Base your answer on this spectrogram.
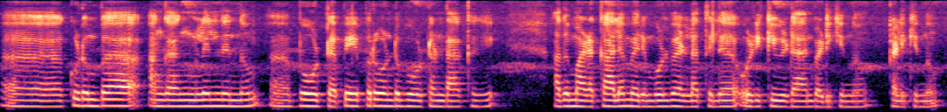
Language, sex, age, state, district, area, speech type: Malayalam, female, 45-60, Kerala, Ernakulam, rural, spontaneous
